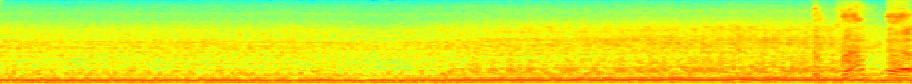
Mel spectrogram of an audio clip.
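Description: A TVS Apache motorcycle engine runs loud and steady on a race track, with a constant droning hum that holds at high RPM throughout, then a brief sharper burst near the end.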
